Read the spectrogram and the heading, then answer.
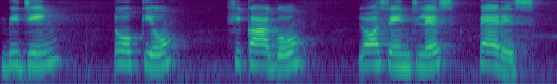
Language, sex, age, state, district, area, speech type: Sindhi, female, 18-30, Delhi, South Delhi, urban, spontaneous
